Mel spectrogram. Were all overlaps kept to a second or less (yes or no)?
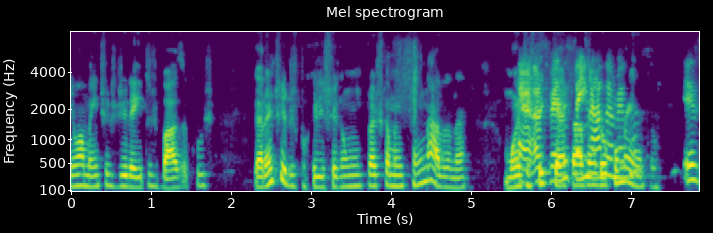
no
